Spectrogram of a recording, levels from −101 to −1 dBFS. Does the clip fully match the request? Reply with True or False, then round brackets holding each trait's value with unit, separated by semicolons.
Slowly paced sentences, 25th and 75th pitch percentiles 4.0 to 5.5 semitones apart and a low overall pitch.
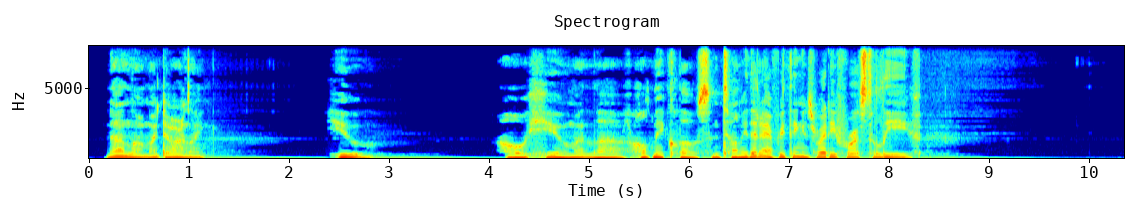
True (125 wpm; 5.1 semitones; 130 Hz)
